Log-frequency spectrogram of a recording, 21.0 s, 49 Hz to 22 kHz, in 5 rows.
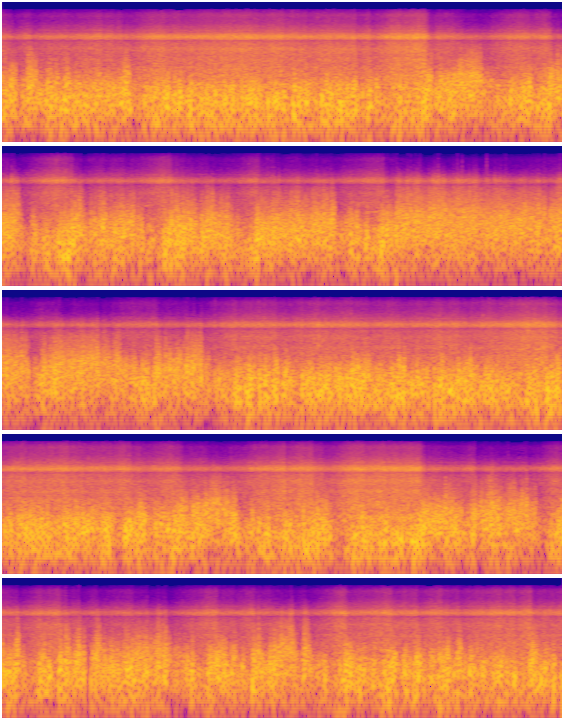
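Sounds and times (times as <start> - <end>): surf breaking: 0.0 - 21.0
wind buffeting microphone: 0.0 - 21.0.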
